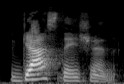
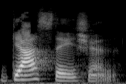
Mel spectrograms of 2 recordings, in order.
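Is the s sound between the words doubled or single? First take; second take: single; single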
